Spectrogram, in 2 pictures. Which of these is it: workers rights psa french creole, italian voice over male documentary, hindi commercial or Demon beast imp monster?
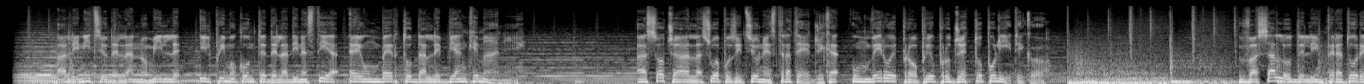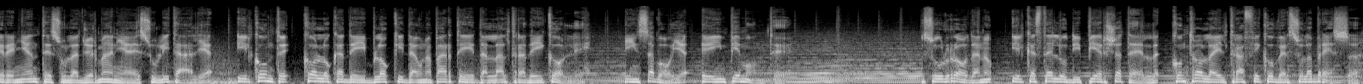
italian voice over male documentary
